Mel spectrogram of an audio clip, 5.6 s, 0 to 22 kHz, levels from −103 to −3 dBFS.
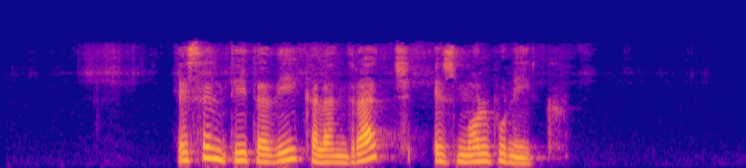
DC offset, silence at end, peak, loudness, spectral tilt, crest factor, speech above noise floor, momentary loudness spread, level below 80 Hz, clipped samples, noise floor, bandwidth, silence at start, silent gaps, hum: under 0.1%; 1.6 s; -8 dBFS; -24 LUFS; -6 dB/octave; 20 dB; 62 dB; 8 LU; -64 dBFS; under 0.1%; -85 dBFS; 8.2 kHz; 1.35 s; none; none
